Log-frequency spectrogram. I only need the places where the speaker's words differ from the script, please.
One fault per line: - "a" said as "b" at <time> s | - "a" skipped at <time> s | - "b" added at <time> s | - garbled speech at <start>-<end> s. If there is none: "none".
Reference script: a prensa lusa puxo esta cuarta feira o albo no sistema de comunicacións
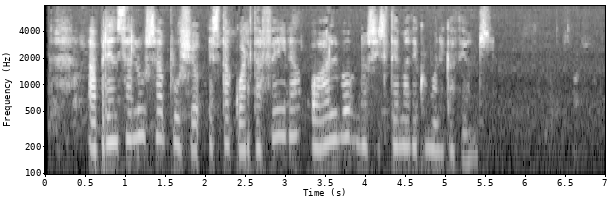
none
